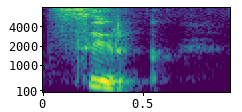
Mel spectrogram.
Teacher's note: цирк звук ц твердий приголосний ци звук и голосний цирк приголосний твердий чи м'який цирк твердий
